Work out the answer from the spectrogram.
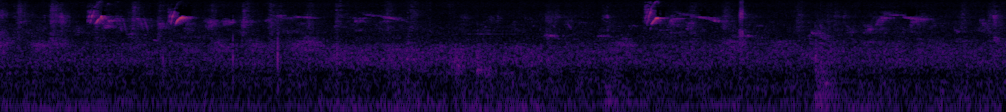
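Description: Small birds chirping, with short high calls and quick falling notes scattered through, over a steady low background rumble.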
